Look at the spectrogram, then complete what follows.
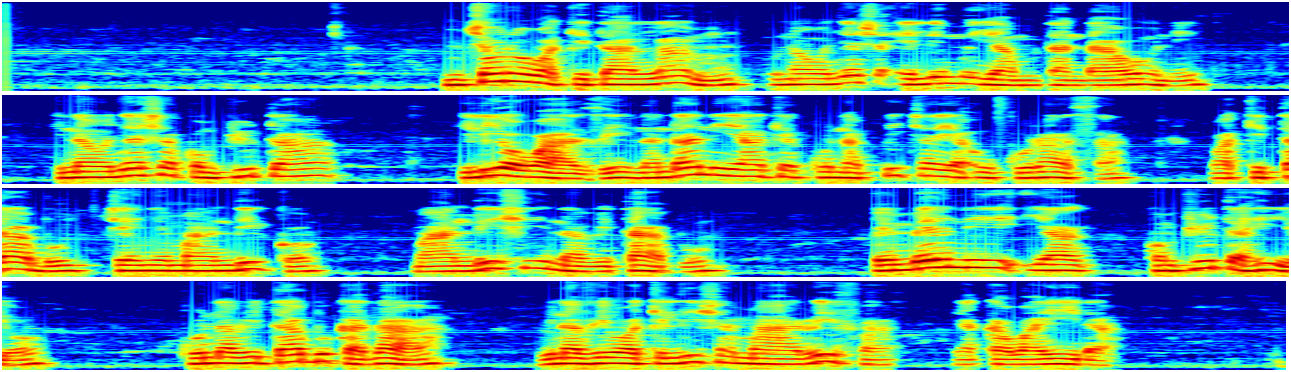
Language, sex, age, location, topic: Swahili, male, 25-35, Nairobi, education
